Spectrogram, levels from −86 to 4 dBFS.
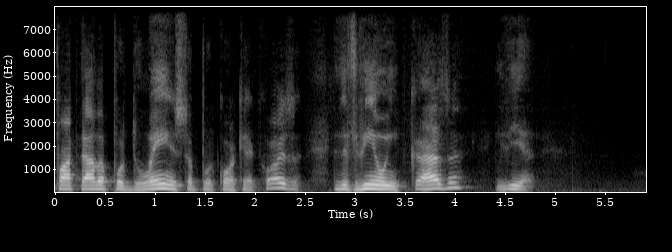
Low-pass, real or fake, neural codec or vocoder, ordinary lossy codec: none; fake; codec, 16 kHz, 0.8 kbps, ZipCodec; none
